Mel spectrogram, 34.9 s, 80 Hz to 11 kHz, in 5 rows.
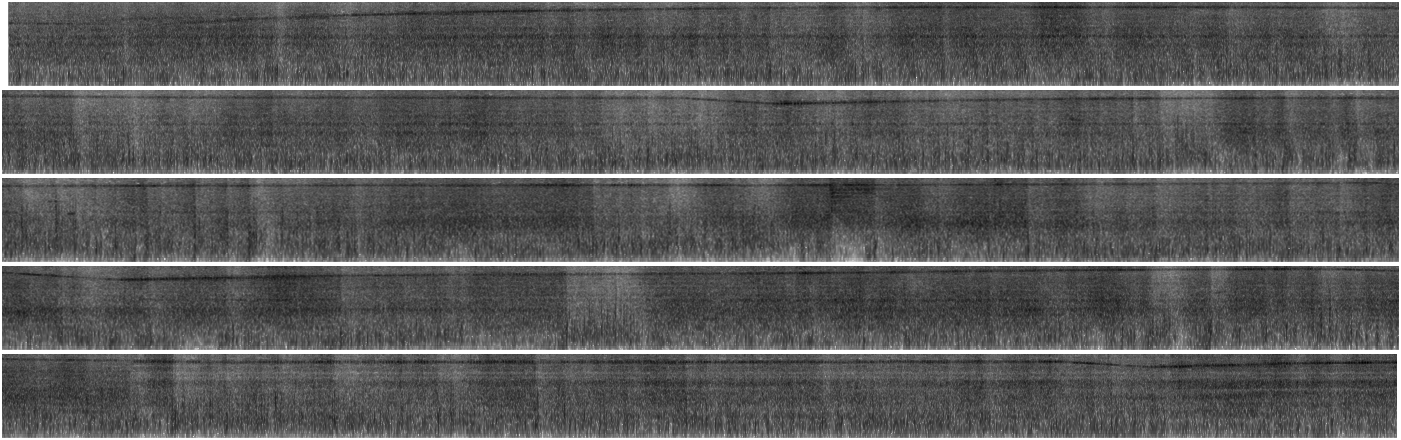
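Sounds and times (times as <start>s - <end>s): diesel machinery running: 0.0s - 34.9s
thin high whine: 10.4s - 11.9s, 20.9s - 22.9s.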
